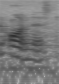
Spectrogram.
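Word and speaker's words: honest: मैन, ही इज एन ऑनेस्ट मैन। मैंने आपको समझाया था ना इसका मतलब क्यों यहाँ पे एन क्यों आएगा। वैसे तो एच कॉन्सोनेंट है, क्योंकि एच इज साइलेंट, ऑनेस्ट में एच साइलेंट होता है, इसलिए यहाँ पे एन आएगा।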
